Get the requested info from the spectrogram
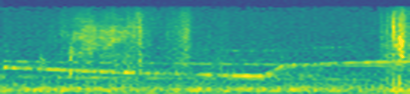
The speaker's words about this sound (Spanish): Aquí estoy haciendo una pausa por las sirenas.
